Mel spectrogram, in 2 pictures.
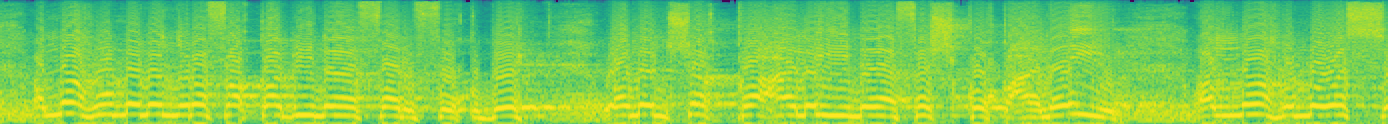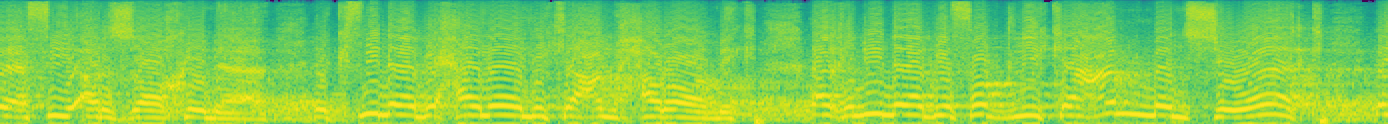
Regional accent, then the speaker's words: Egypt

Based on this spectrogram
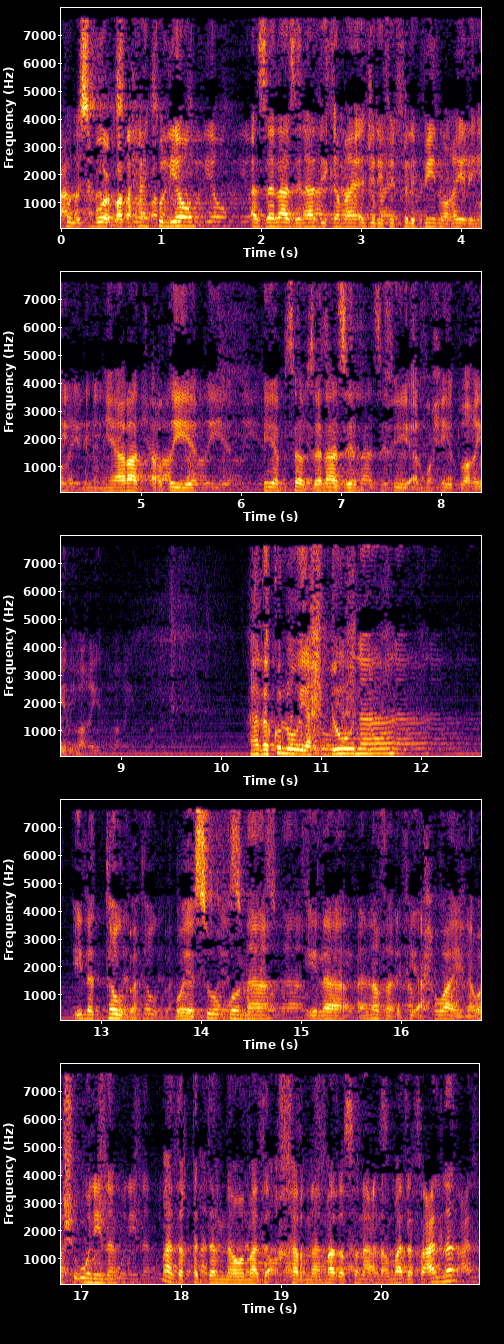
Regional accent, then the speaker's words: Hejaz, Saudi Arabia; خاصة عندنا بالحجاز

